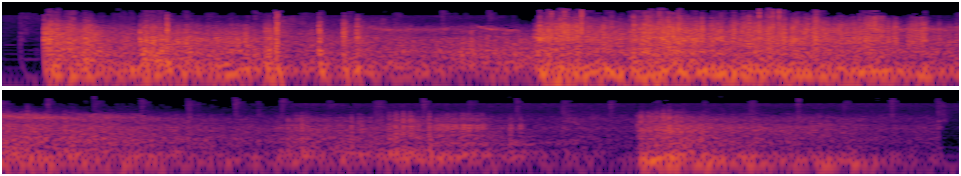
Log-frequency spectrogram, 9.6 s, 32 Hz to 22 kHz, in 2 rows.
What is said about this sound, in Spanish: Y también escuchamos ese testimonio del momento en el que Endesa voló las torres de refrigeración y la chimenea del grupo 3 de la central térmica de Compostilla 2 en Cubillos del Sil.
